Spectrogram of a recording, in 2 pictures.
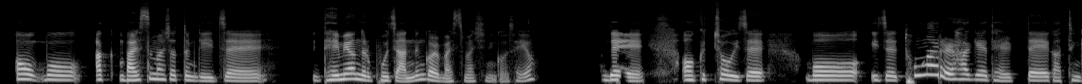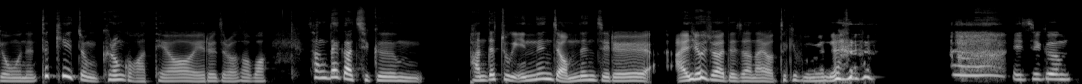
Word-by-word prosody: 어 240 -2 +4
뭐 205 -1 0
아까 220 0 0
말씀하셨던 210 -1 +1
게 165 -2 -2
이제 160 +2 -2 0.4
이 185 - -10
대면으로 215 +1 +4
보지 180 -1 -3
않는 160 +11 +1
걸 195 -6 +2
말씀하시는 150 +2 -8
거세요? 185 +6 -8 0.7
네. 210 +1 +4 0.6
어 210 +1 +4
그쵸. 220 0 0
이제 185 -1 +1 0.4
뭐 205 -1 +3
이제 200 -1 -2
통화를 425 - +3
하게 230 -3 0
될 170 -5 -5
때 180 -1 +2
같은 170 +3 -7
경우는 155 -2 -4
특히 395 -3 +2
좀 175 -9 -2
그런 215 +5 +1
것 180 -5 -6
같아요. 155 +2 -5
예를 155 +3 -4
들어서 150 +1 -7
막 150 +1 -7 0.4
상대가 305 -4 +3
지금 175 -7 -2 0.5
반대쪽에 200 +1 +1
있는지 235 +6 +2
없는지를 170 0 +1 0.2
알려 245 - +6
줘야 200 -6 +4
되잖아요, 160 -2 -2
어떻게 205 +10 -6
보면은. 170 +5 +2 1.7
이 225 -1 -3
지금 235 0 0
195 Hz, 275 characters per minute, -22 LUFS, 165-220 Hz, 1.7 s, 알려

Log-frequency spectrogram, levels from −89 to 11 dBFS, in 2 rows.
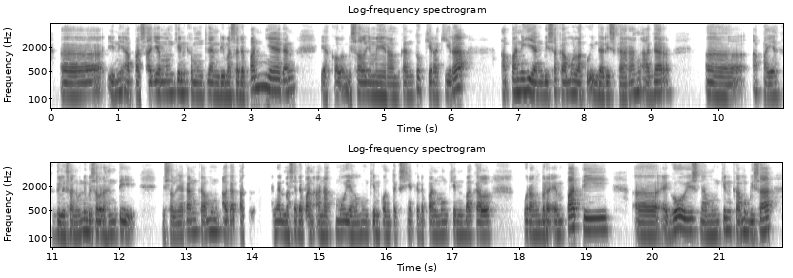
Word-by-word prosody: eee, 125 +1 +2 0.2
ini 135 +3 -2
apa 130 -1 -1
saja 135 +1 +1
mungkin 140 +1 -1
kemungkinan 125 0 -2
di 125 - +3
masa 125 +1 0
depannya 170 +5 +2
kan, 150 +3 +2 0.4
ya - - -3
kalau - - -1
misalnya 130 -1 0
menyeramkan 120 0 -2
tuh 175 - -2
kira-kira 120 0 +2 0.5
apa 150 - -2
nih 155 -1 +4
yang 130 - -3
bisa 130 +3 -1
kamu 130 +2 0
lakuin 125 0 0
dari 125 0 +2
sekarang 125 +4 -2
agar, 135 +2 +1 0.5
eee, 120 -2 0 0.2
apa 140 -2 -8
ya, 120 0 0
kegelisahan 120 0 -1
ini 145 - 0
bisa 130 0 0
berhenti. 125 0 +1 0.4
Misalnya 120 0 -3
kan 135 +1 +1
kamu 145 +3 -1
agak - - 0
takut 455 0 -7 0.2
dengan 130 0 -1
masa 120 - -2
depan 125 0 +1
anakmu 125 +2 -1
yang 120 -1 0
mungkin 125 0 -4
konteksnya 115 -1 -4
ke - - -2
depan 125 -1 -2
mungkin 125 0 -3
bakal 125 +1 +4 0.5
kurang 125 -2 0
berempati, 160 +4 +4 0.3
eee, 120 0 +3
egois. 150 +2 +5
Nah 125 - 0
mungkin 130 +6 -1
kamu 130 +2 +1
bisa 145 +5 +3
130 Hz, 155 wpm, -22 LUFS, 125-140 Hz, 0.5 s, egois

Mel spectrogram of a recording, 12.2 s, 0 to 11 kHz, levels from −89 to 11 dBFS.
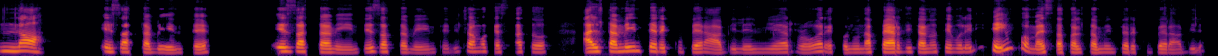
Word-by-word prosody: No. 215 -2 +4 0.5
Esattamente. 155 -4 -2 0.6
Esattamente, 175 -6 +2
esattamente. 160 -5 -5
Diciamo 190 +2 -4
che 180 - -6
è - - -5
stato 170 0 -7 0.3
altamente 200 +3 +5
recuperabile 165 -5 -4
il 150 +1 -11
mio 155 0 -13
errore, 165 +2 -5
con 150 +1 -9
una 160 +1 -1
perdita 170 0 +4
notevole 180 0 -8
di 250 - -25
tempo, 360 -4 +3
ma 150 - -1
è 155 - +6
stato 155 -1 -2
altamente 160 +1 -4
recuperabile. 155 0 -9
170 Hz, 120 wpm, -26 LUFS, 155-190 Hz, 0.6 s, è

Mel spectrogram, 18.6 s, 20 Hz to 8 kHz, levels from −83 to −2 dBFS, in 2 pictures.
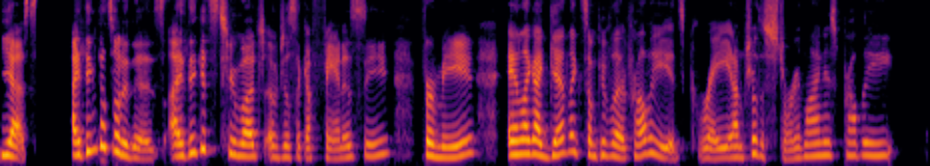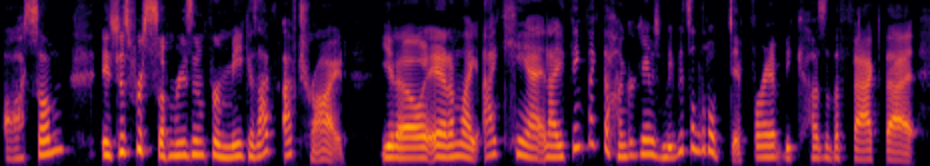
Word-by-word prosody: Yes, 230 -1 +5 0.3
I 230 - +9
think 295 +6 +3
that's 370 -4 +3
what 285 - +7
it 210 -4 +3
is. 160 -2 -2
I 210 +1 +6
think 270 +7 +1
it's 330 0 +4
too 255 -7 +1
much 210 -1 +4
of 190 - -3
just, 195 0 -2
like, 195 -2 -7
a 180 - -1
fantasy 195 +8 -4 0.3
for 230 -3 +7
me, 195 +6 +2 0.3
and, 240 +1 +8
like, 255 0 +7
I 240 - +9
get, 230 +5 +3
like, 295 -2 -2
some 240 -6 0
people 225 -2 -2
are 185 -3 +3
probably, 215 +1 -1
"It's - - -5
great," 180 +1 -2
I'm 195 0 0
sure 255 +7 +1
the 210 - -6
storyline 195 +6 -2
is 230 -1 -4
probably 225 +2 -4 0.4
awesome. 260 +7 -2 0.4
It's 230 -2 +2
just 285 -1 +2
for 335 - +4
some 225 -9 +1
reason 235 +1 -1
for 230 -1 +1
me 200 +2 0
cause 210 -1 -3
I've 295 +8 -2
I've 235 +4 -2
tried, - - -4 0.3
you 195 0 +3
know, 185 -1 +4
and 200 +1 +3
I'm 205 - -2
like, 200 -4 -1
"I 220 +3 -3
can't," 230 -6 -2
and 200 - -3
I 200 +1 0
think, 360 - -5
like, 440 -2 -7
The 340 - 0
Hunger 210 0 -5
Games, 245 -4 -2
maybe 190 +9 -3
it's 310 - -6
a 355 - 0
little 300 -4 -4
different 200 -3 -3
because 180 +1 -7
of 185 - -8
the 190 - -5
fact 165 -3 -2
that 145 -3 0
220 Hz, 230 wpm, -25 LUFS, 190-245 Hz, 0.4 s, I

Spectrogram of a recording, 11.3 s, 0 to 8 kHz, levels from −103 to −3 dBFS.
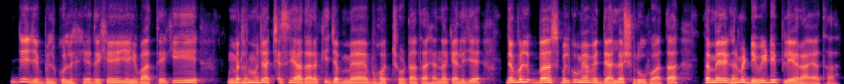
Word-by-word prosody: जी, 250 +5 0
जी, 165 -2 -1
बिल्कुल। 140 +2 -4 0.2
ये 155 0 -1
देखिए 150 +4 -2
यही 165 -2 -1
बात 140 -4 -2
थी 165 +2 -2
कि 190 +2 -2 0.4
मतलब 175 +2 0
मुझे 190 +1 +1
अच्छे 190 -1 0
से 180 +2 -4
याद 160 -4 +3
आ - - +3
रहा - - +1
है 165 - 0
कि 195 - -4
जब 165 -1 +1
मैं 165 0 +2
बहुत 150 +3 -4
छोटा 130 -2 -3
था 130 - +1
है 130 +1 -5
ना 160 +3 -2
कह - - +3
लीजिए 150 +5 -1 0.4
जब 200 +3 +3
ल 225 - +5 0.2
बस 195 0 +6
बिल्कुल 185 +4 -2
मेरा 200 0 +2
विद्यालय 155 -1 +2
शुरू 145 -3 -3
हुआ 110 -3 0
था - - +3 0.4
तब 190 0 +5
मेरे 195 0 +5
घर 175 +1 +1
में 220 -1 +3
डीवीडी 180 +6 +2
प्लेयर 145 -1 +2
आया 105 -4 -1
था। 105 0 -12
165 Hz, 235 wpm, -23 LUFS, 145-190 Hz, 0.4 s, बस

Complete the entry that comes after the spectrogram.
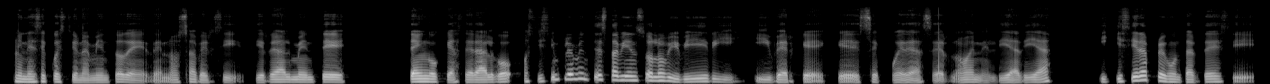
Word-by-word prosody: en 130 -3 +3
ese 125 +3 0
cuestionamiento 105 -2 -1
de 95 -4 -1
de - - -5
no 105 +1 -3
saber 115 -4 -2
si 105 -6 -8
si 105 - 0
realmente 115 -1 +2 0.6
tengo 130 -1 +6
que 110 - -1
hacer 110 -1 0
algo, 115 +3 +3
o 135 - -3
si 140 0 -8
simplemente 240 - +1
está 210 -2 +2
bien 195 -1 +3
solo 175 -1 +4
vivir 135 0 +1
y 125 +4 -7
y 110 -1 -3
ver 105 0 0
qué - - -1
qué - - +1
se - - -4
puede - - -2
hacer, - - -4
¿no?, 110 +2 -1
en 110 -5 -2
el 80 -2 -10
día 105 +1 0
a - - -2
día. 110 +2 0 0.5
Y 120 - -5
quisiera 175 +10 +3
preguntarte 125 - 0
si, - - -7
120 Hz, 185 wpm, -24 LUFS, 110-135 Hz, 0.6 s, tengo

